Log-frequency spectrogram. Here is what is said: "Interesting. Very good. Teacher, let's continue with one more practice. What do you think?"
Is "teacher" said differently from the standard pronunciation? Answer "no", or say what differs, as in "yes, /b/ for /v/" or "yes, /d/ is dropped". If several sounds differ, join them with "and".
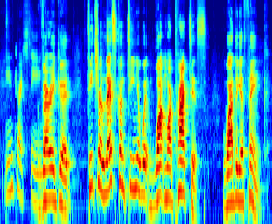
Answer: no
